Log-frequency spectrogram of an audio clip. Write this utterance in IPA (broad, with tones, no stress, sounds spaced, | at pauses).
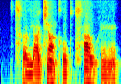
t͡sʰ ə˨˩ l j a˨˩ t͡ɕ ã˥˧ kʰ o˨ k̚ t͡sʰ a˥˧ w h ẽ˨˩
